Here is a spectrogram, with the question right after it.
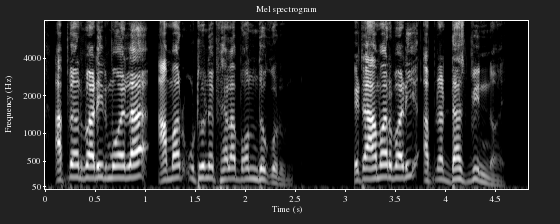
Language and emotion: Bengali, angry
